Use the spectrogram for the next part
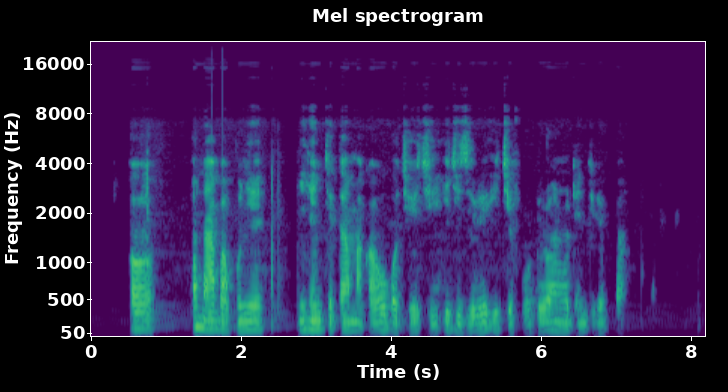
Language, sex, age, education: Igbo, male, 30-45, tertiary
